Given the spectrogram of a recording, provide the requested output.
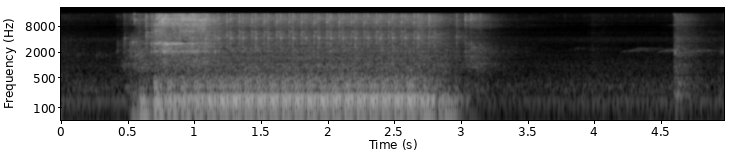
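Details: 1971 Honda CB350 motorcycle that won't start: steady cranking chug about three and a half beats a second for two seconds, stops without ever catching; cranks but won't fire.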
